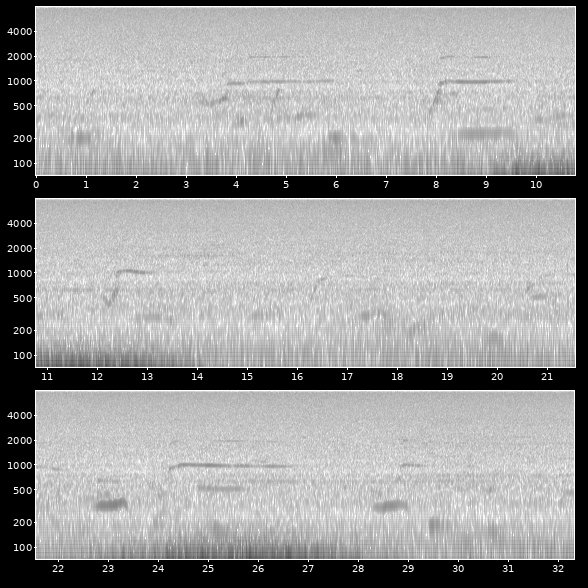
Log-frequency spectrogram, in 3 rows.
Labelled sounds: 3.8	4.5	humpback whale, 0.86 to 1.0 kHz
8.0	9.1	humpback whale, 0.80 to 2.0 kHz
12.4	13.0	humpback whale, 0.86 to 1.1 kHz
24.2	25.3	humpback whale, 0.80 to 1.1 kHz
28.8	29.1	humpback whale, 0.90 to 1.1 kHz

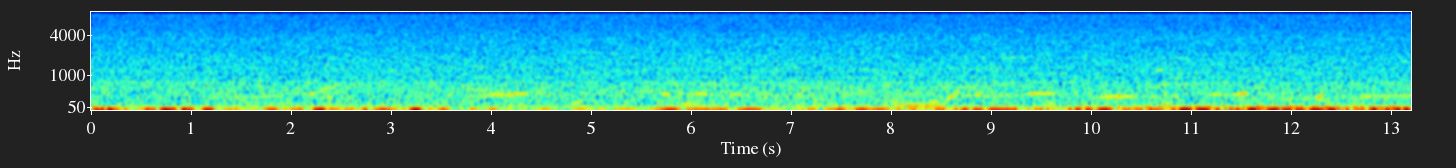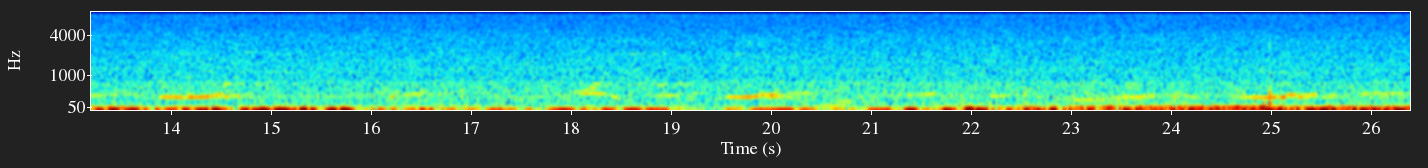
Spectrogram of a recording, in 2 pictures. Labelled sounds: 4.9	5.1	humpback whale, 2.3 to 2.5 kHz

